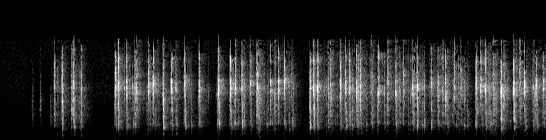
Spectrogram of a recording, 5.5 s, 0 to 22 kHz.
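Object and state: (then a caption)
Plastic mechanical keyboard being typed on. Fingertips of both hands type rapidly on a backlit 87-key mechanical keyboard with plastic keycaps and clicky blue switches. Dense bursts of sharp, bright clicks come in quick runs, broken by brief pauses, with almost no low end and no ring after each keystroke.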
